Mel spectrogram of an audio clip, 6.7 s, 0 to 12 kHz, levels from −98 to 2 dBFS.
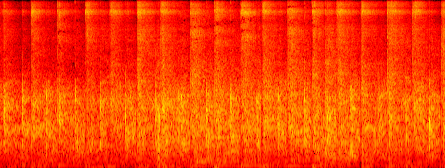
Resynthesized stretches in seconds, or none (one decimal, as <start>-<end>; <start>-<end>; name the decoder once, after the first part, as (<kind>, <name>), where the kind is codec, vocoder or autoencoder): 0.0-0.8 (codec, SNAC); 1.3-2.7; 3.9-4.3; 4.8-6.7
